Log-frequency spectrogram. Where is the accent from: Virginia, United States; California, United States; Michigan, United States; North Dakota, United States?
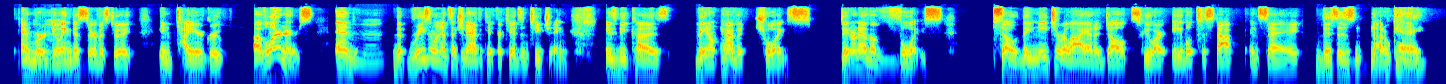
Michigan, United States; Detroit; I'm originally from Detroit too.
